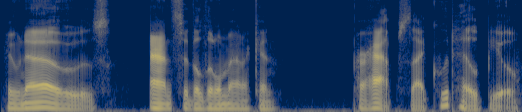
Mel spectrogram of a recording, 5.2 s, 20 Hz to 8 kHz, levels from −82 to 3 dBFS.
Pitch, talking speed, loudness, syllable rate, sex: 85 Hz, 125 wpm, -23 LUFS, 4.3 syllables/s, male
